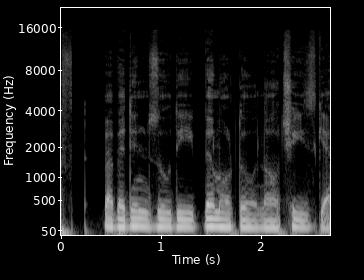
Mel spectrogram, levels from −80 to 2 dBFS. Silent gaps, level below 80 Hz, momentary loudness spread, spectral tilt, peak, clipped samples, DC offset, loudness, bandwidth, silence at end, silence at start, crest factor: none; -38 dBFS; 6 LU; -7.5 dB/octave; -8 dBFS; under 0.1%; under 0.1%; -23 LUFS; 12 kHz; 0 s; 0 s; 14 dB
